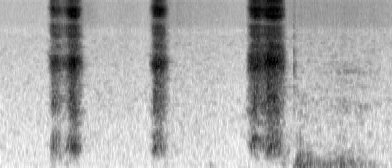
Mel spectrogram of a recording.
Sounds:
Sniff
